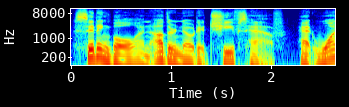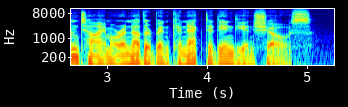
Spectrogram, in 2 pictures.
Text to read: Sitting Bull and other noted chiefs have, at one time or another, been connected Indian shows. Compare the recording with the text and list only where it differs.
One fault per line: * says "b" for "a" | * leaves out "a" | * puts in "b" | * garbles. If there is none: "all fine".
all fine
